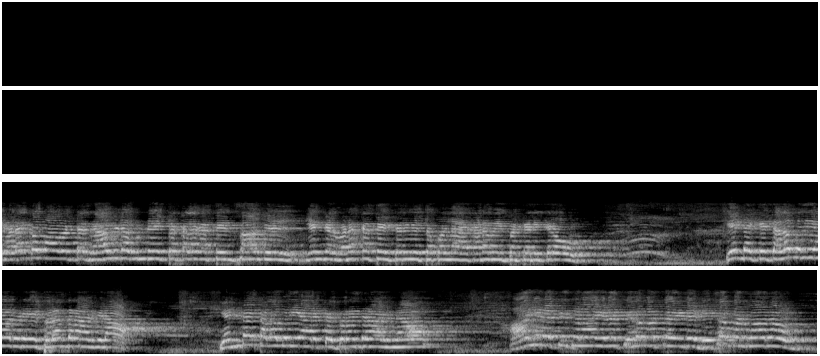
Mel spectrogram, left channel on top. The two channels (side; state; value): left; silent; 58 dB below the other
